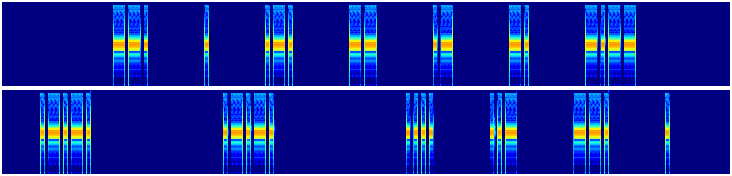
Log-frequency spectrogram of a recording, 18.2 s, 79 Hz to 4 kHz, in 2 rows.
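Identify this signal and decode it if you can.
Morse code, heard as a keyed tone, about 25 wpm, spaced as for 10 wpm, 550 Hz. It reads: GERMANY <AR> <AR> HUGE
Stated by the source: Morse news headlines sent at 10 words per minute.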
